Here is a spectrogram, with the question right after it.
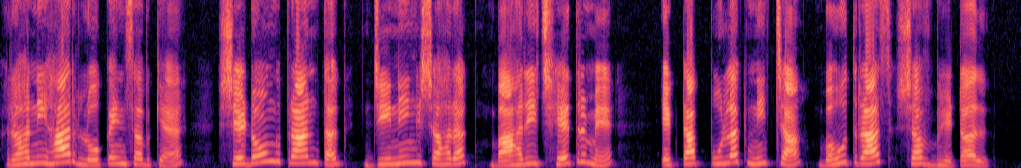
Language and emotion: Maithili, neutral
